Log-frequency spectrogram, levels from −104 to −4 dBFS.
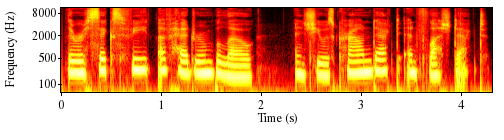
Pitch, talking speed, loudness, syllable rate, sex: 200 Hz, 220 wpm, -19 LUFS, 5.5 syllables/s, female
